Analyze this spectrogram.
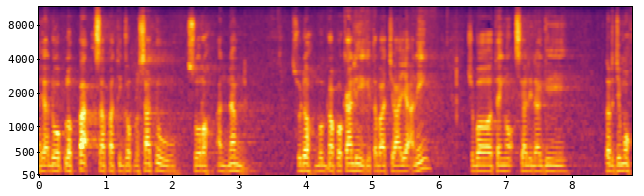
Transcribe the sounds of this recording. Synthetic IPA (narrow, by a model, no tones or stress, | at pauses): ajaʔ̪̚duapulɔhpaʔsapat̪iŋɡapulɔhsat̪usuɾɔhanːamn | sudɔhbəbəɾapakalikit̪abat͡ʃəaja̰ʔni | t͡ʃubat̪eŋɔʔsə̥kalilaɡi | t̪ərd͡ʒəmʊh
